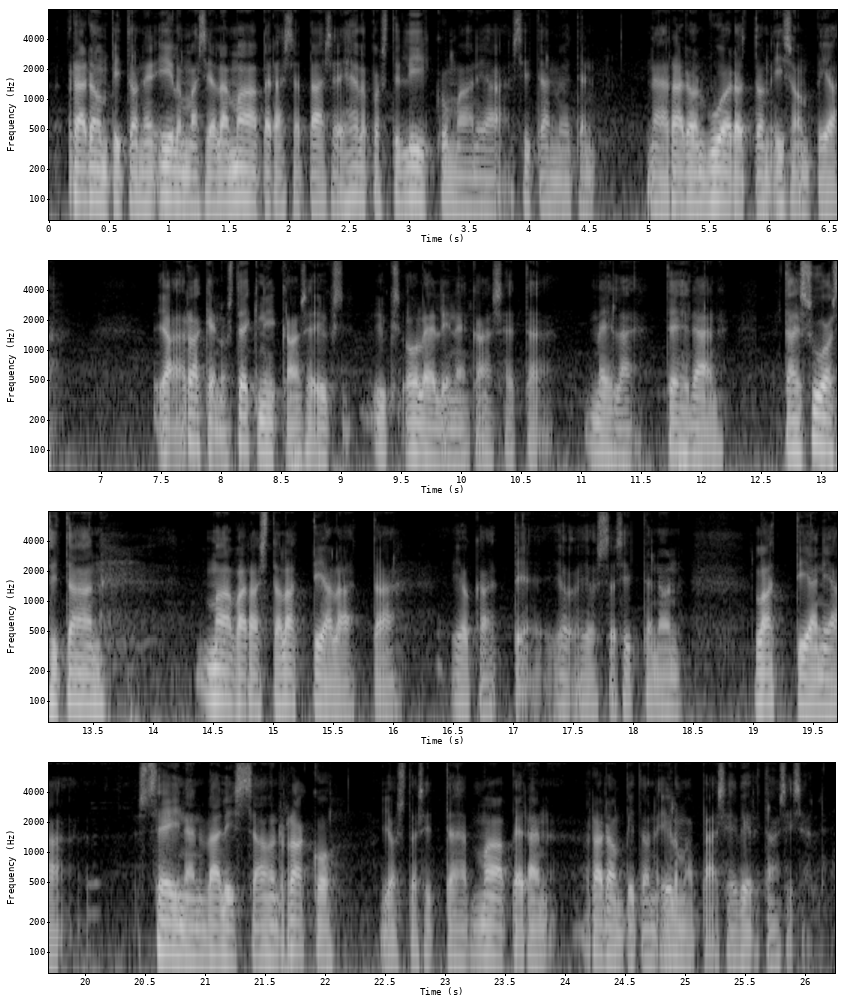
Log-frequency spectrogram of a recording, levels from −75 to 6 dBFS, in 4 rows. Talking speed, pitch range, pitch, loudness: 105 wpm, 85-95 Hz, 90 Hz, -21 LUFS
